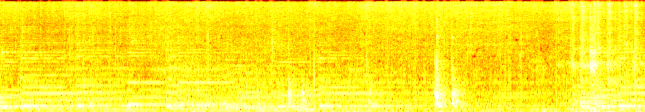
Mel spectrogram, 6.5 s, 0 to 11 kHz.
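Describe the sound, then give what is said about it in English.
Leeks sweating in a hot pan give a steady, bright sizzle that hisses throughout, with a few soft knocks of stirring partway through and no voices. “Time for our leeks, we're gonna add these in. Quickly sweat these off, these will only take another 2 seconds to cook as well.”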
